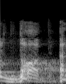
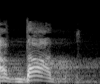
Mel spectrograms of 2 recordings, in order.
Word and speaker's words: الضاد: كثير من الناس يقول الضاد الضاد انظر الضاد تيوصل لسانه هنا الضاد ملي كيبغي ينطق بالضاد تيحط لسانه هنا الضاد هل النطق هذا صحيح لا النطق هذا غير صحيح إنما الضاد هكذا الضاد الضاد أض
